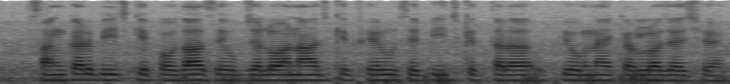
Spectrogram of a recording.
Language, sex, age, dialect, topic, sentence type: Maithili, male, 18-24, Angika, agriculture, statement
